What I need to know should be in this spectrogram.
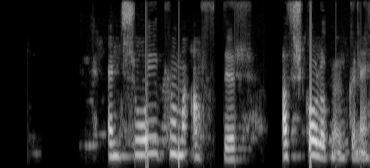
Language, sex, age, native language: Icelandic, other, 13, Icelandic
